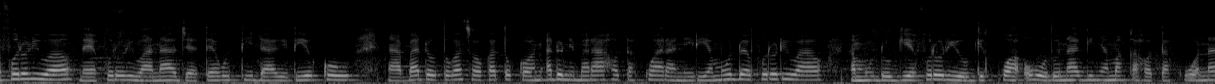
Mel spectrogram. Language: Kikuyu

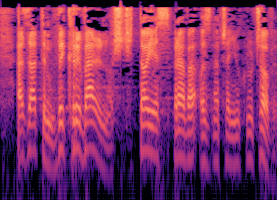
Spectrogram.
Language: Polish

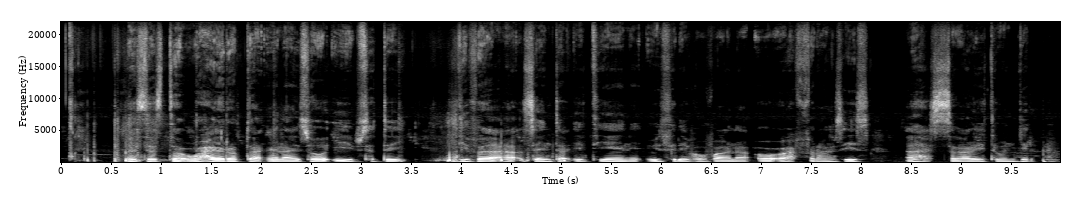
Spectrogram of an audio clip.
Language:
Somali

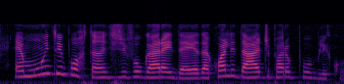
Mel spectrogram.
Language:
Portuguese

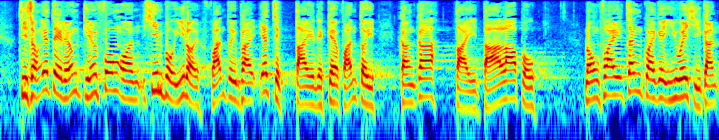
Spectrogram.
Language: Cantonese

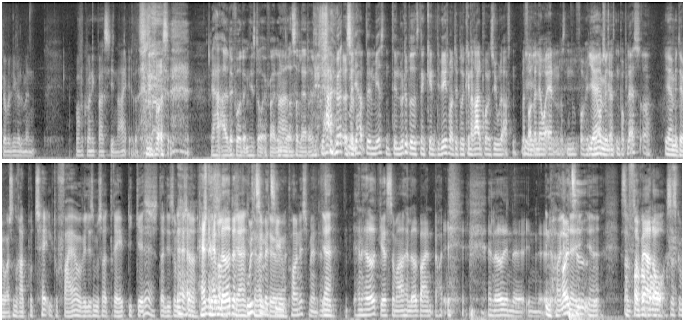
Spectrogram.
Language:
Danish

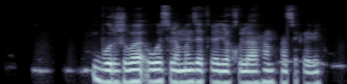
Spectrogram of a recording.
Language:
Pashto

